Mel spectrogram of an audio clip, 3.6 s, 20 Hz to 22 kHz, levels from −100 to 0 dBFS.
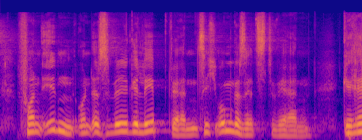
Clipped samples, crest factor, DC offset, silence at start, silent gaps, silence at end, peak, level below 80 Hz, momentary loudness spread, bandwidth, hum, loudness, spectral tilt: under 0.1%; 18 dB; under 0.1%; 0 s; none; 0 s; -12 dBFS; -72 dBFS; 10 LU; 16.5 kHz; none; -30 LUFS; -3.5 dB/octave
